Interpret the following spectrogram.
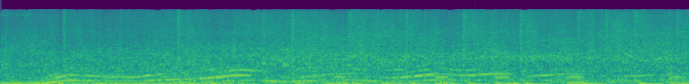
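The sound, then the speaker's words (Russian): A race car's engine whines up and down in pitch while its tires skid and squeal as it crashes into a wall, all loud and continuous over a steady roar, with no voices. “И приложила стену просто на ровном месте.”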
